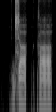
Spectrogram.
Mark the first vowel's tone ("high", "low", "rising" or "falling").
falling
